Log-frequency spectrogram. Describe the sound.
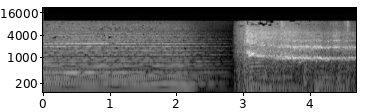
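Car tires skid as a vehicle turns at a road crossing. A steady engine drone gives way to a loud, abrupt screech of rubber, with a sliding high squeal that dips slightly in pitch before fading into harsh road noise.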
